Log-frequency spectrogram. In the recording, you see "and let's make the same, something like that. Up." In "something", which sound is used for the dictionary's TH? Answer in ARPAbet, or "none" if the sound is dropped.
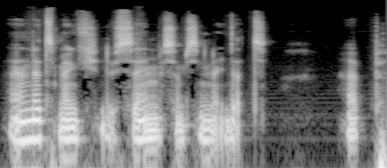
S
